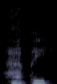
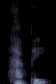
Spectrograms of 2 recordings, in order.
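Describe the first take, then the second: Both takes have the same delivery.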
